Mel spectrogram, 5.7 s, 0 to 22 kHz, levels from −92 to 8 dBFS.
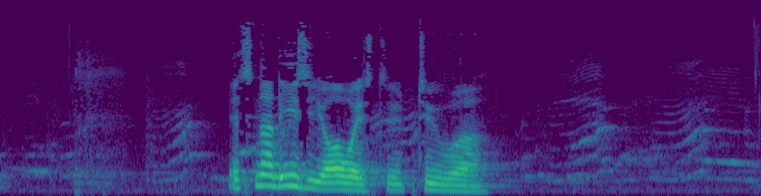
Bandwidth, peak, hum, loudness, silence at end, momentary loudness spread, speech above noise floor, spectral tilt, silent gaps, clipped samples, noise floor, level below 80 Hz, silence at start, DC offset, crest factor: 13.5 kHz; -12 dBFS; none; -27 LUFS; 0.2 s; 14 LU; 36 dB; -7 dB/octave; none; under 0.1%; -63 dBFS; -74 dBFS; 1.7 s; under 0.1%; 20 dB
